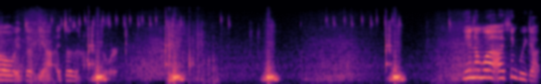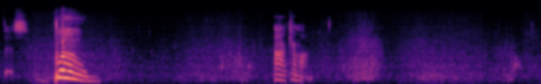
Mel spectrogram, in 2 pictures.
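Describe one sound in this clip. A pickaxe strikes something underwater with dull knocks.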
